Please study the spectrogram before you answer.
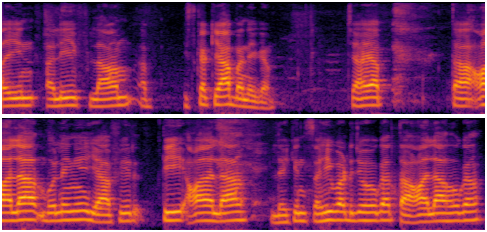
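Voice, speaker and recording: A man with a fairly high voice gives a casual video lesson. He spells words out slowly, one letter at a time. He poses questions to the learner and then answers them himself, in a patient, explanatory way. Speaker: Urdu teacher.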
